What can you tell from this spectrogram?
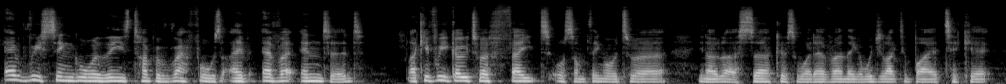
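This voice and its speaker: A man in his forties hosts a casual live stream, chatting, rambling and telling anecdotes. His voice is mellow and on the high side, his pace brisk, and he pronounces his r's as w's.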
